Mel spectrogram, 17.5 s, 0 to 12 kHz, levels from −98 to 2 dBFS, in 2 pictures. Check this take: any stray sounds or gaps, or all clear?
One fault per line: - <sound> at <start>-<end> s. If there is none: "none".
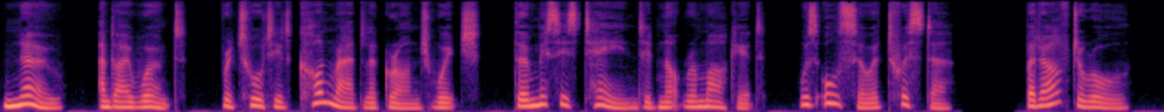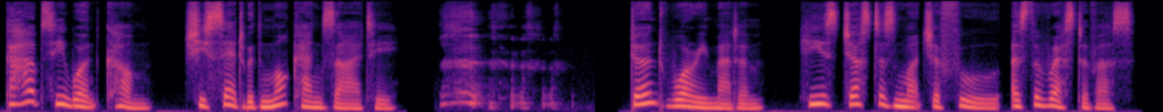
- laugh at 12.0-13.1 s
